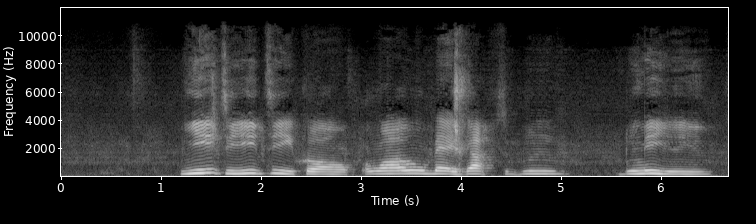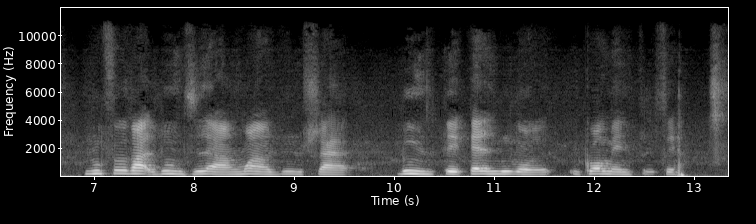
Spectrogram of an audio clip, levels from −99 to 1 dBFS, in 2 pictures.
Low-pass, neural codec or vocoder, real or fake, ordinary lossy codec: 10.8 kHz; codec, 24 kHz, 0.9 kbps, WavTokenizer, small release; fake; MP3, 96 kbps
